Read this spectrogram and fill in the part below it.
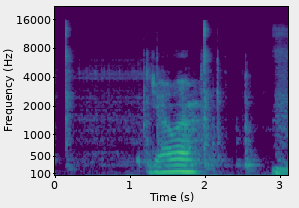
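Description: A cassette deck button clicks.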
